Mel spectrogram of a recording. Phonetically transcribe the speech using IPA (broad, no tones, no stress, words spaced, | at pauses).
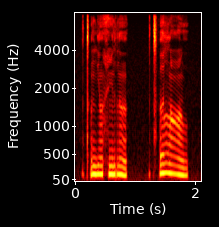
tʼə̃ŋjə̃ːhĩrə̃ː | t͡sʼəlːɑ̃ːu̯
